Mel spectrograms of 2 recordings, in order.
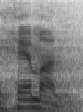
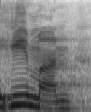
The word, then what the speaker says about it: Heman: Ang nag-compose ng salmong ito ay ang pangalan niya ay Heman. No hindi po heman no. Sabi nga ni pastor Lar kaninong umaga hindi si Heman na superhero. No Heman po ang pronunciation ng pangalan niya.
